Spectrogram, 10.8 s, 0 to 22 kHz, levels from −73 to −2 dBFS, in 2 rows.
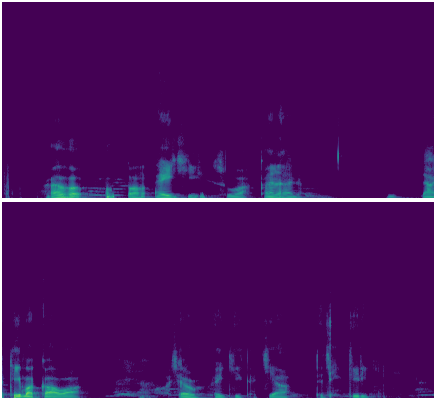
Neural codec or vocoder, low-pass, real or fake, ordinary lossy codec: autoencoder, 48 kHz, 128 numbers a frame, DAC-VAE, trained on Japanese speech; 14.4 kHz; fake; MP3, 96 kbps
